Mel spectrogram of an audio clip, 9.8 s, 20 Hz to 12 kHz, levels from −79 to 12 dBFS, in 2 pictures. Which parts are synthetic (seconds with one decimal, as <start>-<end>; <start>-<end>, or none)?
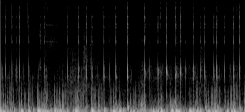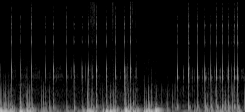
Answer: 2.8-3.9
